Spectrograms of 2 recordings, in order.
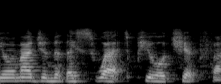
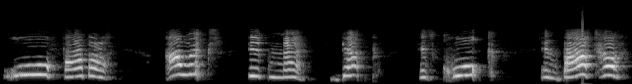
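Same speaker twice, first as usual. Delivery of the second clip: put-on very high, loud crying Scots girl; hammed-up tearful Scottish plea; mock Scottish wail; 13 dB louder, slower than usual. Daughter wails to her father in mock Scottish. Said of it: "this is how the Scottish speak".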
